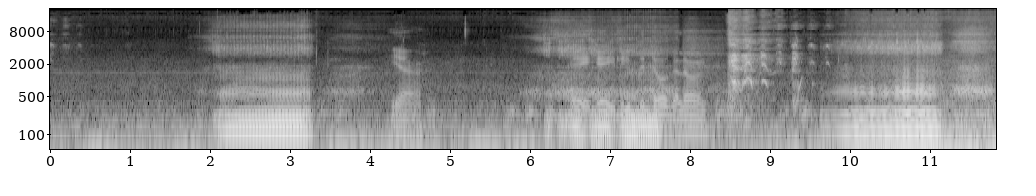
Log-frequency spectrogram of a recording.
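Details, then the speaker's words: Loud, deep, rattling snores from a sleeping dog while people talk in the background and one person smacks and disturbs the dog; snoring. "this is another funny video for the dog sleeping and snoring loud yeah as you as you can see the dog is enjoying the sleep"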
